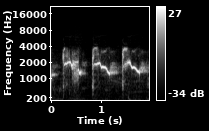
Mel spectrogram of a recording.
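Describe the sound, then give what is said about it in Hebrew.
A person from Beit Shemesh imitates a rooster crowing three times in quick succession, each call loud and unusually high-pitched, rising sharply and then sliding down in a squeaky, whistle-like cry. “רוצים חיקוי של תרנגול אולי?”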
